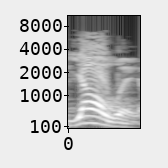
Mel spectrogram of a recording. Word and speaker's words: Yahweh: We accommodatively pronounce that Yahweh, although we really don't have a phonetical way of saying that.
